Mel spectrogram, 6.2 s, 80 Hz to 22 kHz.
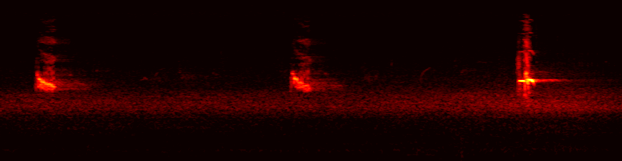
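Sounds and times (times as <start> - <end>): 
Asian glossy starling calling on Ishigaki: 0.4 - 0.9, 2.9 - 3.4, 5.2 - 5.6.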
